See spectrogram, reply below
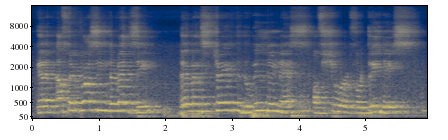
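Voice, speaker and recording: Pastor guy preaching, high voice, big echoey church, mic kinda far off. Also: slow, slight background noise. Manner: dramatic, acts out quotes in raised high voice; mixes English into local speech. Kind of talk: sermon. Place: church service.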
